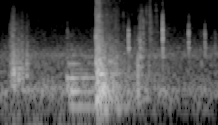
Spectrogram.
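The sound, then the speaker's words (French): A thrown pebble strikes one of the doors with one sharp, fairly loud knock, followed by a few faint clattering ticks as it settles. No one speaks. “Gala saisit un caillou et le lança sur l'une des portes.”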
